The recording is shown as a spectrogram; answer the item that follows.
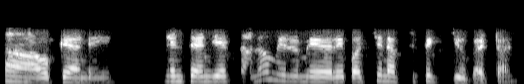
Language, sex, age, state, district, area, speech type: Telugu, female, 18-30, Andhra Pradesh, Visakhapatnam, urban, conversation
